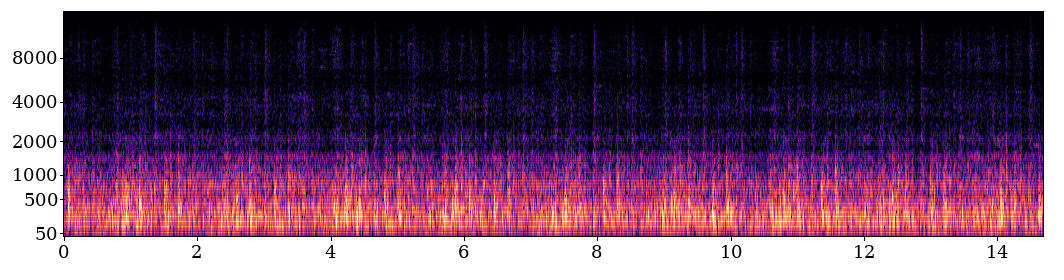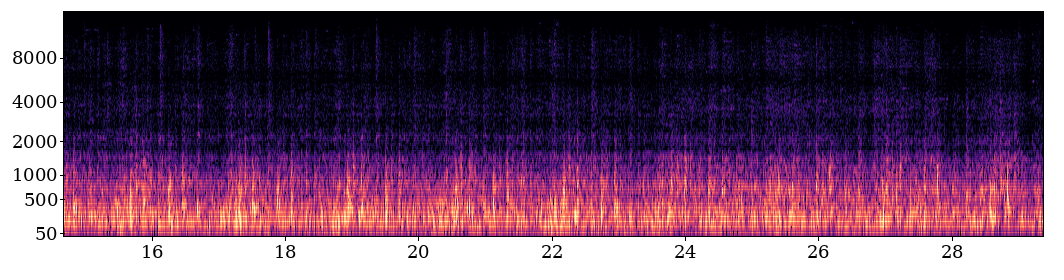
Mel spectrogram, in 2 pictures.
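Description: A train rolling past, its wheels running over the rails in a steady, loud rumble.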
